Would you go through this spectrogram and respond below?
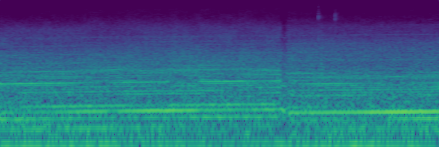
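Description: Race car engine in the iRacing simulator, held at steady high revs with a sustained droning tone, with a brief gear-shift dip near the end before the note carries on, loud and close, no voices.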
